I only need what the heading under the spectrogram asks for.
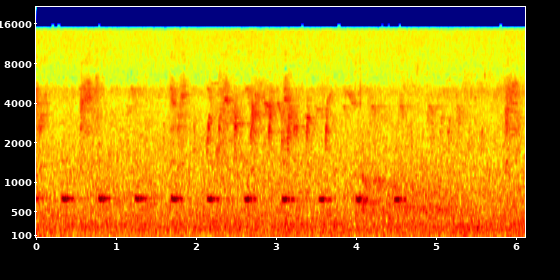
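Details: Coppersmith barbet tapping out low, even 'tuk' notes about twice a second for roughly five seconds before stopping, with scattered faint high bird chirps behind.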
